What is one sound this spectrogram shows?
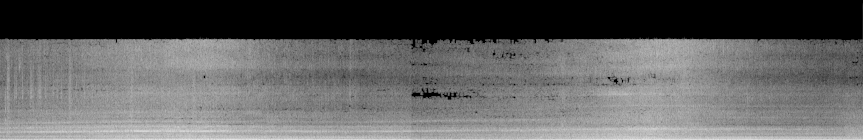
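A car engine rumbles deeply as it drives past and pulls away.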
